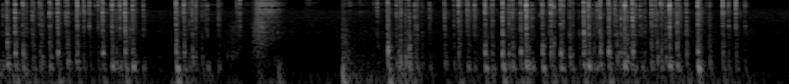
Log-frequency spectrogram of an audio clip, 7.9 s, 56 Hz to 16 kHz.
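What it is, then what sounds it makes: Laptop keyboard, plastic keys typed. Fingertips type rapid taps on a MacBook Pro 13 keyboard, its black plastic keycaps set in an aluminium body. The clicks are short, dry and thocky, mostly low with little bright ring. A brief soft hiss and a short pause come near the middle before the quick typing resumes.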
